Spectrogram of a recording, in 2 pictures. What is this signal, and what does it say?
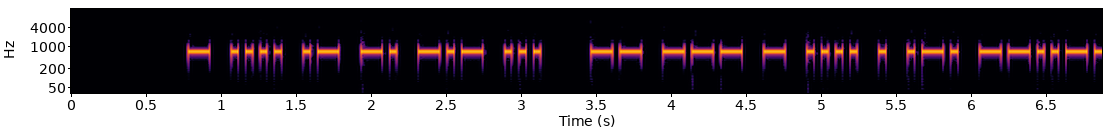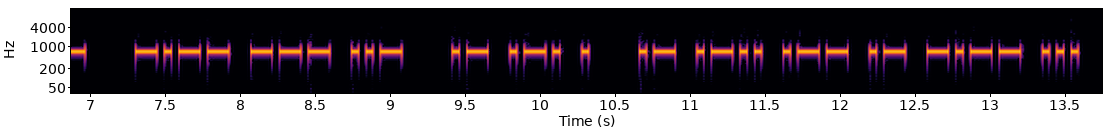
Morse code, heard as a keyed tone, about 25 wpm, 700 Hz. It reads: THANKS MOTHER, YOU ARE ALWAYS
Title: Sentences from Top 1000 Words - Review Part 3 - 25wpm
